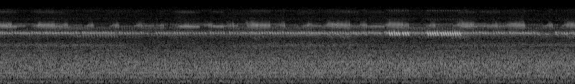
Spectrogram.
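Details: Crickets at night: a steady high-pitched chorus of chirping crickets fills the background, and a nearer insect gives two short, louder, shrill trill bursts near the end.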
